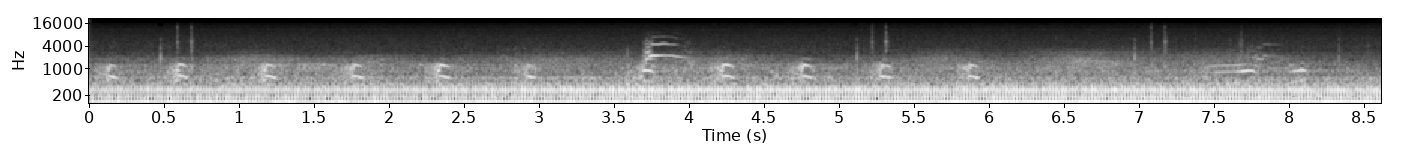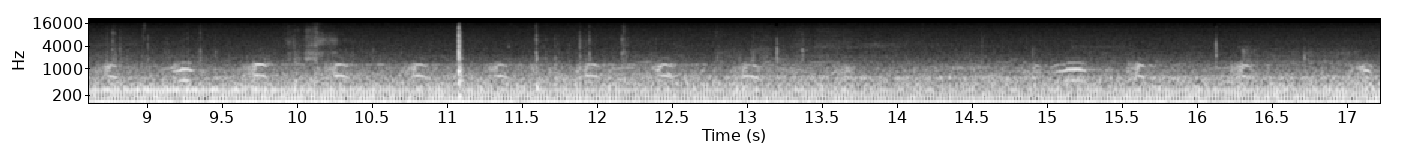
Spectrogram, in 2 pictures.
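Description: A flock of geese honking over and over, over a steady low hum from the freighter's engines. A single sharp click partway through.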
